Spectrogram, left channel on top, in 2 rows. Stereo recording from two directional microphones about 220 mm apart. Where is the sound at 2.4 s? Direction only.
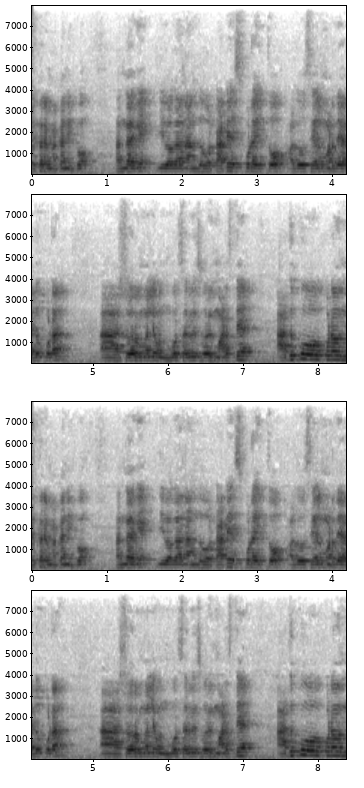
5° left (ahead or behind).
